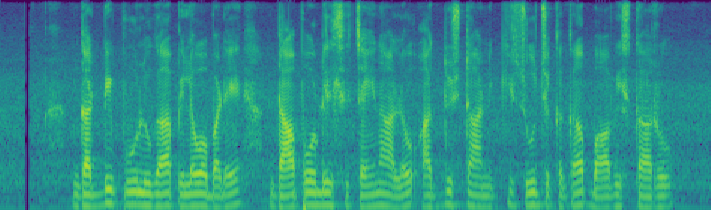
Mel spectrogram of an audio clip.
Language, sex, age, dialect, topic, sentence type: Telugu, male, 51-55, Central/Coastal, agriculture, statement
